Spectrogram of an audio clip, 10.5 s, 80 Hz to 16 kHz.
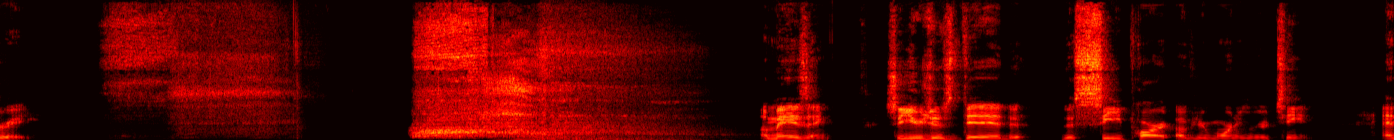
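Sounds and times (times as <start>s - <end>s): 
speech: 0.0s - 1.0s, 3.9s - 4.2s, 5.7s - 10.4s
deep breath in through the nose: 0.8s - 2.4s, 3.1s - 5.7s.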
